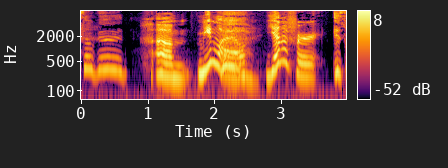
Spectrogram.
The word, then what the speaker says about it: Yennefer: It's so funny saying Yennefer, because my mom's name is Jennifer, and my uncles from Colombia always called her Yennefer, because in Spanish, a J is pronounced like a Y.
